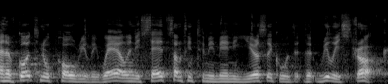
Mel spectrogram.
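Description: The voice belongs to a man and is somewhat breathy. Its pitch shifts in an ordinary manner. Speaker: conference presenter. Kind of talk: lecture. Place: hall.

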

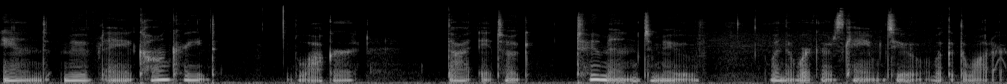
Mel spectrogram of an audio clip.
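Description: Taking long, frequent pauses, a woman speaks at a very slow pace. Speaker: ASMR creator. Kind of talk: ASMR true crime storytelling and rambling. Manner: casual, chatty. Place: home room. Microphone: earbuds.

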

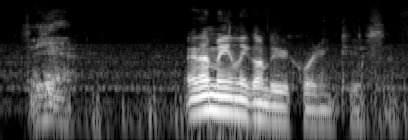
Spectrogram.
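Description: Noticeable background noise behind very fast talking with ordinary pitch variation. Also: man. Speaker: video game streamer. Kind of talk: casual chat while gaming. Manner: stumbling over words.

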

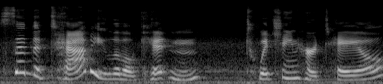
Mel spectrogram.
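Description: A woman's high, fairly bright voice, slow in pace, with big pitch swings.

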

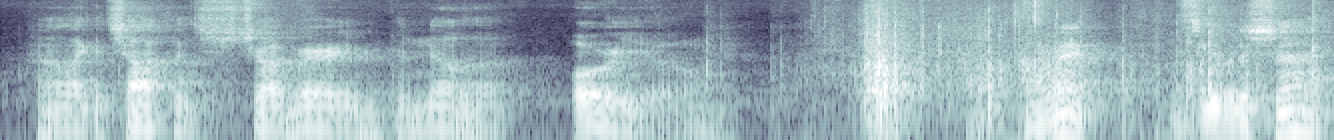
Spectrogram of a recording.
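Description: The voice shows ordinary pitch variation. Loud background noise is present. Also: man, moderate pace. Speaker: food reviewer. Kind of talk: casual product review. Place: kitchen. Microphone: phone near.

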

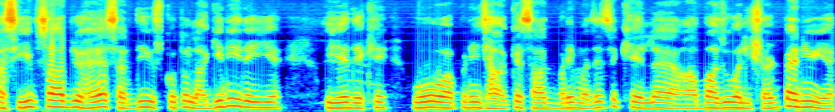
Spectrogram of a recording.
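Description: A man's fairly high-pitched voice at a moderate pace, fairly even in intonation, with a dry, close sound and no echo

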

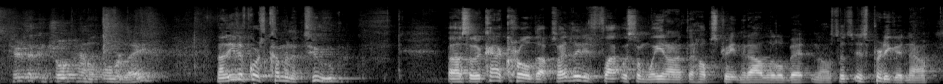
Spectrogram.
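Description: Audible room echo surrounds a man whose intonation is lively. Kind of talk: casual tutorial vlog. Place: garage.

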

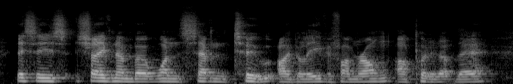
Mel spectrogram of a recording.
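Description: In a quiet setting, a man is talking. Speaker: shaving video host. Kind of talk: casual vlog chat. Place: bathroom. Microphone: camera far.

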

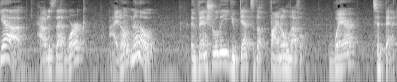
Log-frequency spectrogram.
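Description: A man talks at a fairly slow pace. Light background noise and audible room echo are present. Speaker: comedic reviewer. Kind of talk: comedic monologue review. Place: home room. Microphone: webcam.

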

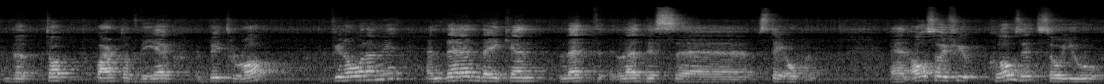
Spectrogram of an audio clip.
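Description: The recording has audible room echo and light background noise as a man talks at a fairly slow pace. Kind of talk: tutorial. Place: kitchen. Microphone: phone near.

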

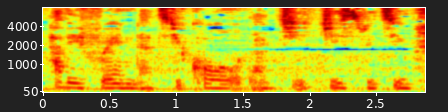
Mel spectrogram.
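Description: Over noticeable background noise, a woman with a very deep, low voice speaks at a fairly slow pace. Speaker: organizational psychologist. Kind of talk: radio interview. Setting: studio. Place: studio.

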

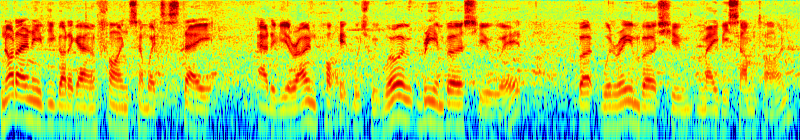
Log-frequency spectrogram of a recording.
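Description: Music plays in the background as a man speaks. He keeps a moderate pace with ordinary pitch variation. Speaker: travel vlogger. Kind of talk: casual vlog chat. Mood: frustrated, indignant. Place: station. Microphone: phone near.

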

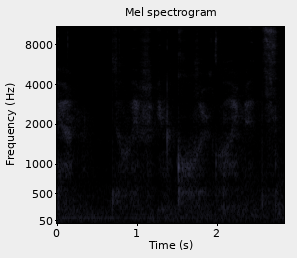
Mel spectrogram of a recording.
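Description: Whispered words come out very slowly. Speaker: ASMR creator. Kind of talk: ASMR fact reading. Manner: soft whispering. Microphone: studio mic.

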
